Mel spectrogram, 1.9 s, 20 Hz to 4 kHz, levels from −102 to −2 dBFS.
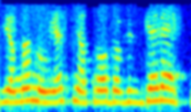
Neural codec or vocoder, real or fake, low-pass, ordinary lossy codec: none; real; 3.6 kHz; MP3, 24 kbps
